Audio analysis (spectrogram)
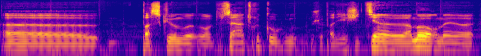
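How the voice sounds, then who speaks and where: Male rock musician, interview chat, hesitant and laughing easily, slightly low voice. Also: moderate pace, clean tone, soft background music. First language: French. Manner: hesitant, many fillers and restarts, laughs easily. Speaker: musician, band songwriter. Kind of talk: casual interview.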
